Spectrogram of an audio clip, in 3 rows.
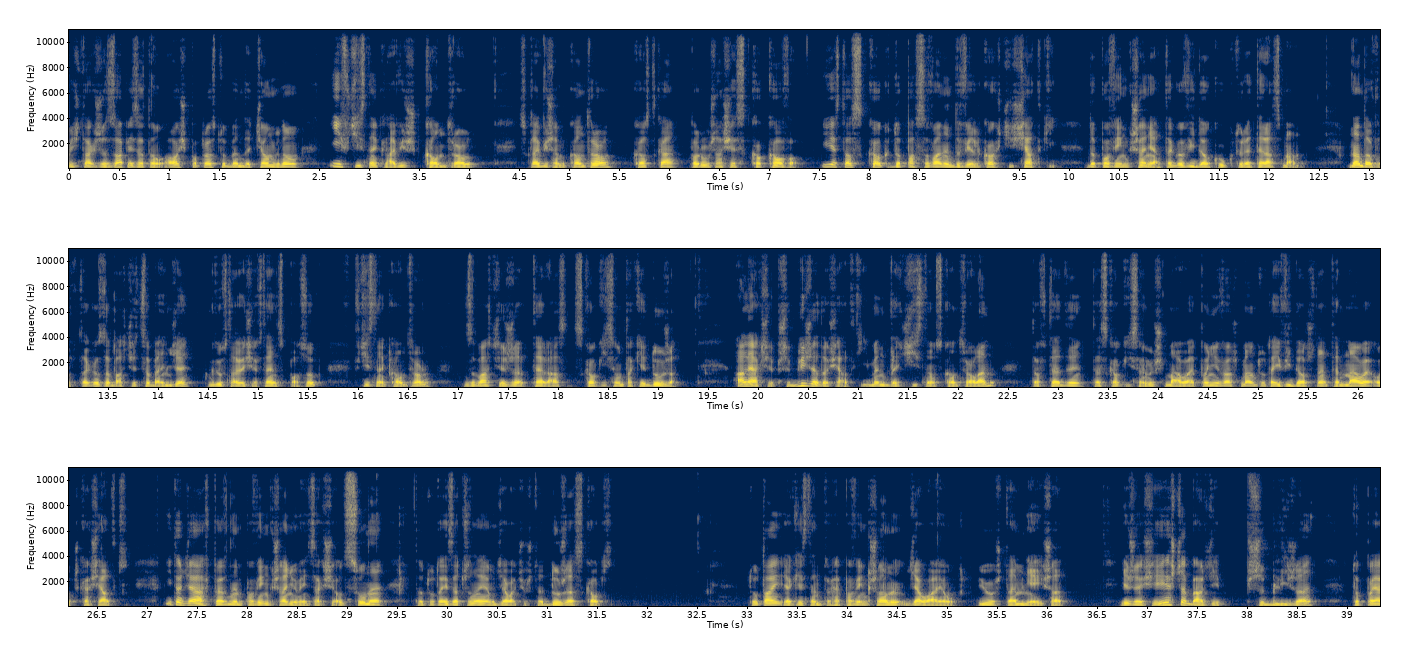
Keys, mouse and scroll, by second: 0.8-12.8 drag, 16.1-19.6 ctrl+drag, 19.8-20.3 ctrl+scroll up 1, 21.0-26.7 ctrl+drag, 27.3-27.9 ctrl+scroll down 1, 29.3-32.7 ctrl+drag, 32.8-33.2 ctrl+scroll up 1, 34.9-37.0 ctrl+drag, 37.2-37.7 ctrl+scroll up 2, 37.7-38.4 scroll up 3, 38.6 shift+click.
